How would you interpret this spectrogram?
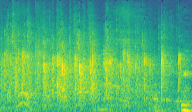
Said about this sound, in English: So round of applause for my impactees.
